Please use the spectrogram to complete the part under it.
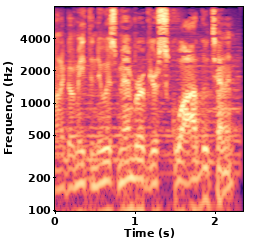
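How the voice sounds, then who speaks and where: An actor playing a friendly, smooth-talking intelligence agent in a video game, easygoing and teasing. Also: male voice, sits low, quick pace. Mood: inviting. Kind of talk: scripted video game acting. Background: music.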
